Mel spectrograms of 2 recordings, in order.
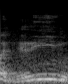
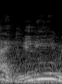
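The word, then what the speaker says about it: ह्लीं: पढ़ते हैं ना, तो वहाँ याद रखना हीलीम है। हीलीम बगलामुखी। कहीं कि मैंने बगलामुखी उच्चारण में देखा, कई लोग हीरीम भी बोलते हैं, वहाँ हीलीम है। हा और लीम, लीम।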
